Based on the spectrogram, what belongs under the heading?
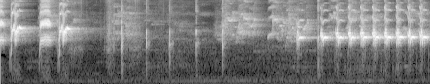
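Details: Tame Javan myna perched on a hand gives loud squeaky calls and scattered ticks, then finishes with a quick, even trill of repeated high notes.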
